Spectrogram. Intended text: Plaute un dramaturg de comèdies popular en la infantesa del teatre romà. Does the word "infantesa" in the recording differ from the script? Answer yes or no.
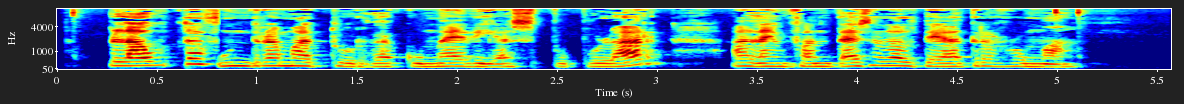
no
